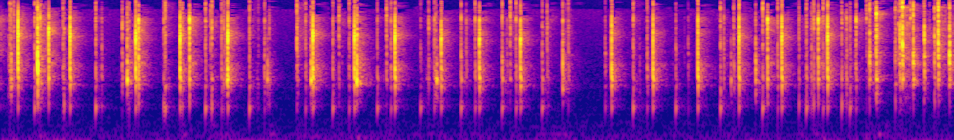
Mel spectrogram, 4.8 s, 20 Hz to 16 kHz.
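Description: Fingertips click the buttons and triggers of a translucent blue, hollow plastic wired Xbox 360 controller in a rapid, uneven series of sharp clicks. The clicks are bright and dry, with almost no low end, and each one stops instantly with no ring.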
